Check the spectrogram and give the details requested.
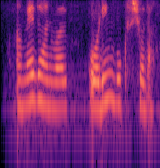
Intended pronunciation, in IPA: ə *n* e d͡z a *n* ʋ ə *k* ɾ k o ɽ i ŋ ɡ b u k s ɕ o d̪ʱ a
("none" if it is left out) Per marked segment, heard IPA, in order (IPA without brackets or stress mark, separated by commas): m, n, none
